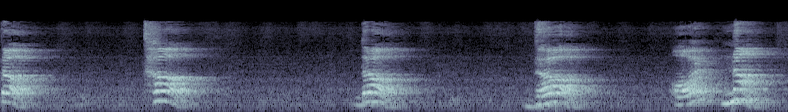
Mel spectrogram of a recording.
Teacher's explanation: जब मैंने त बोला तो मेरी जीवा जो है दांत के अग्रिम भाग को स्पर्श करके वापस आएगी।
